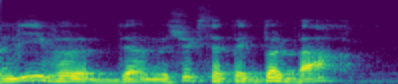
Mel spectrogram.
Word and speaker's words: d'Holbach: d'un monsieur qui s'appelle d'holbach ou dole bac si vous le prononcé à la française ça c'est l'idéal ostroff h au nba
